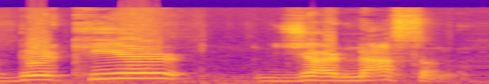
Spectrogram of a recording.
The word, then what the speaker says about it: Birkir Bjarnason: For Birkir Bjarnason. I know the B is silent.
